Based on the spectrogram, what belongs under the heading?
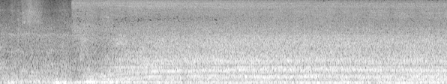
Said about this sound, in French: Le départ de notre TER à destination de Creil est imminent. Attention à la fermeture automatique des portes. Attention au départ.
